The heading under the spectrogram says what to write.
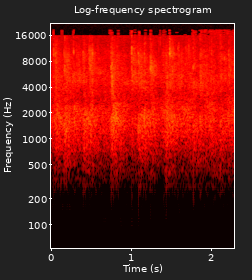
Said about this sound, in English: And I want to applaud. Let's applaud one another this morning.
